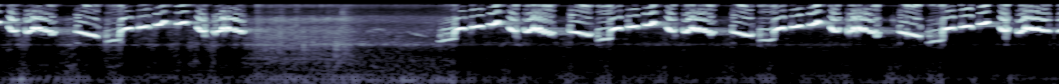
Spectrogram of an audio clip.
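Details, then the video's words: White-rumped shama (kacer) in full fighting song, used to provoke and anger other shamas: loud rapid whistled phrases sweeping between about two and six thousand, repeated quickly, with a short pause of faint background noise. "KACER GACOR NGEPLONG TARUNG KONSLET❗PALING AMPUH BUAT PANCINGAN KACER AGAR EMOSI!"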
